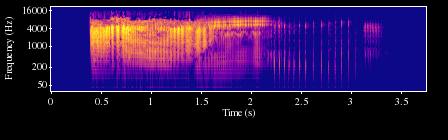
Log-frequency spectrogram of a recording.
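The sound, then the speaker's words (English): A long, loud, wet fart that starts as a sustained brassy blast, bends in pitch, then breaks into rapid sputtering pulses before trailing off, with no talking. “It was, most definitely and undeniably, a fart. It was loud and wet and both thoroughly disgusting and hilarious sounding at the same time, and it sounded almost exactly like this.”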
